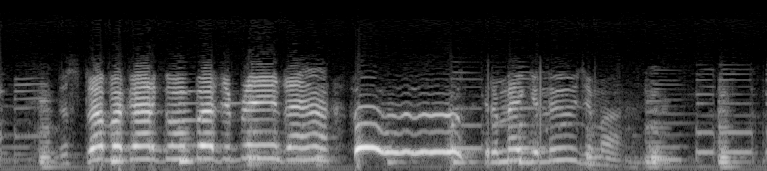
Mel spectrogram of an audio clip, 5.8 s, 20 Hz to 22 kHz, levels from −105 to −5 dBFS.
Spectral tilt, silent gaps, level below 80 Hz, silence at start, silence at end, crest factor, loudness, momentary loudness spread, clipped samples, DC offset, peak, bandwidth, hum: -7 dB/octave; none; -66 dBFS; 0.3 s; 0.1 s; 18 dB; -26 LUFS; 18 LU; under 0.1%; under 0.1%; -10 dBFS; 5 kHz; none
